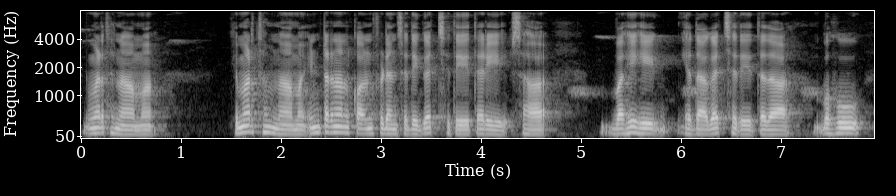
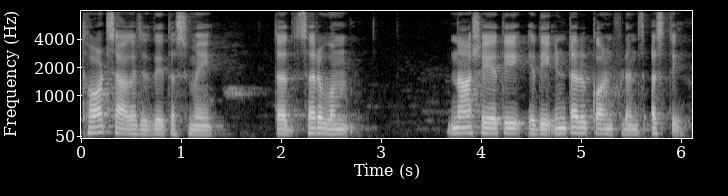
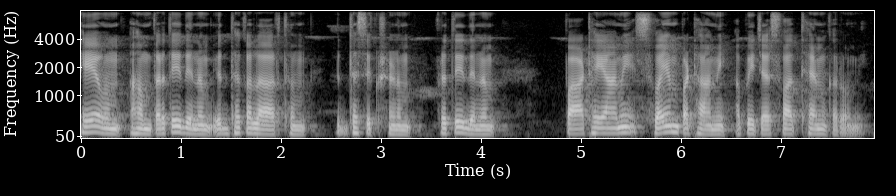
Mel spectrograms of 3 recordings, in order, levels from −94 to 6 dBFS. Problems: none marked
